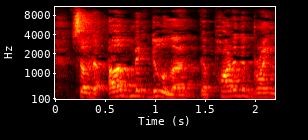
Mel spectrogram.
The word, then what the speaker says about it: amygdala: So I butchered the word earlier. It's called the amygdala. Okay. The amygdala, right?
